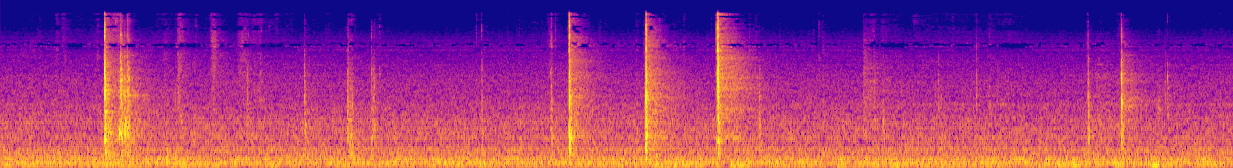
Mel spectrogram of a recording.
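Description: Plastic and metal computer parts clatter and click as they are handled.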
